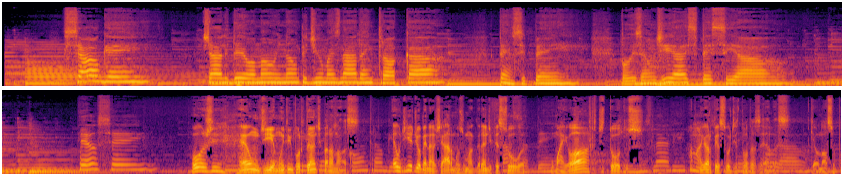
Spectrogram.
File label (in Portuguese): plural masc, voz masculina; Dia dos Pais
